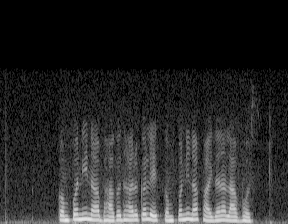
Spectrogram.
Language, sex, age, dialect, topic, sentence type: Marathi, female, 18-24, Northern Konkan, banking, statement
